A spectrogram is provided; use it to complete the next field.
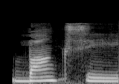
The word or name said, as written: bonxie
